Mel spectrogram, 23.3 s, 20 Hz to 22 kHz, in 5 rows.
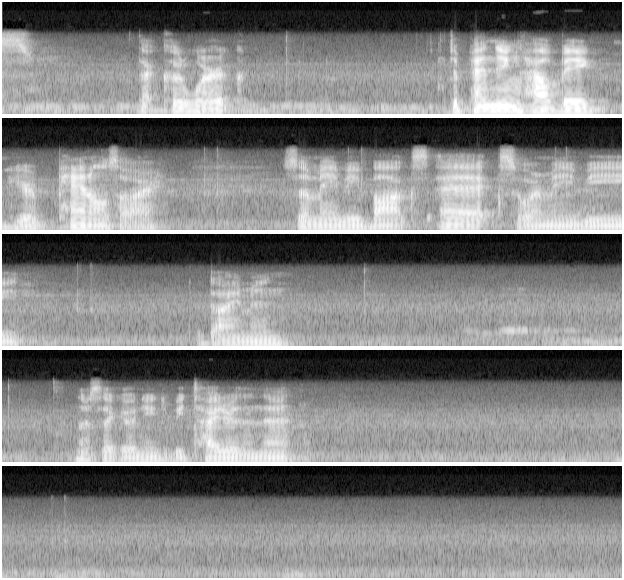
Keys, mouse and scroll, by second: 6.0 click, 11.9 right click, 18.9 click.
